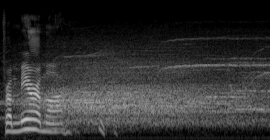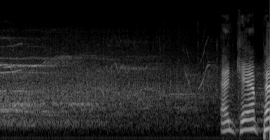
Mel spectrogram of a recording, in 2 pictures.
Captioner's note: applause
